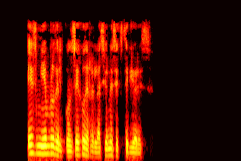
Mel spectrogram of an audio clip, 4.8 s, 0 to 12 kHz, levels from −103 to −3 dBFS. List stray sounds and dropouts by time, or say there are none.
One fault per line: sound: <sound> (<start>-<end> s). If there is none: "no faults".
no faults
